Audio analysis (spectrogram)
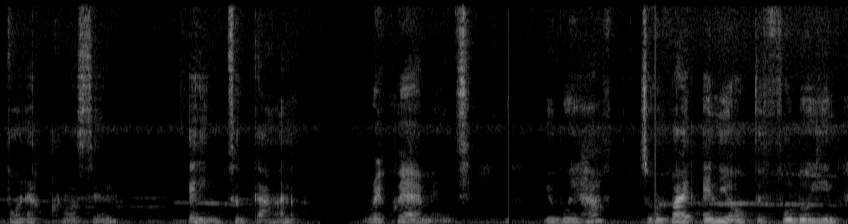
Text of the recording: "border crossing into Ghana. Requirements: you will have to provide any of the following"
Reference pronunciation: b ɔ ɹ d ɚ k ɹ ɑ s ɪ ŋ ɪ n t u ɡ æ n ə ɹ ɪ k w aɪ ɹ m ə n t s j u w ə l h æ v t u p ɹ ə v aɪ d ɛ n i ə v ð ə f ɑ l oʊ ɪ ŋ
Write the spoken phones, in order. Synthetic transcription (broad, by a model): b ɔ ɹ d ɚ k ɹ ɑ s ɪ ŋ ɪ n t u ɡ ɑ n ɹ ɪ k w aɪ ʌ m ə n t j u w ə l h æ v t u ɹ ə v aɪ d ɛ n i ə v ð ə f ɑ l oʊ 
